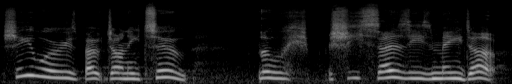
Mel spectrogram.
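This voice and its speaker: High-voiced, wary peasant child. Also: female voice, darkish tone. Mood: wary, worried. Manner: halting, plain rustic speech. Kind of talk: video game cutscene acting.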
